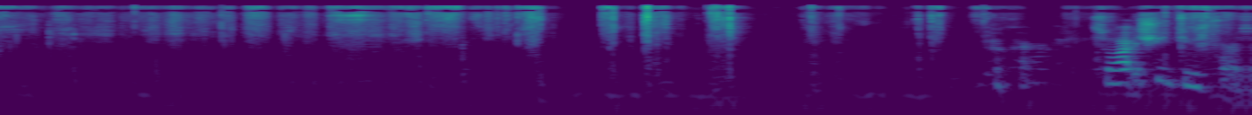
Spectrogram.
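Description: Cards slide softly into plastic sleeves.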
